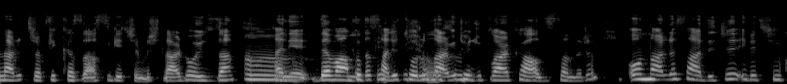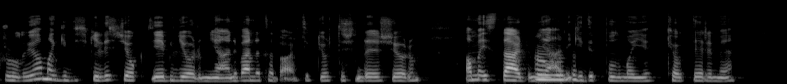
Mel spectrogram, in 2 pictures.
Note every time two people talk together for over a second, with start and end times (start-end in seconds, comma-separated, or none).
3.5-4.7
